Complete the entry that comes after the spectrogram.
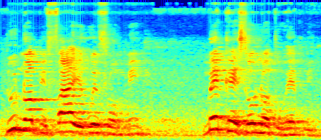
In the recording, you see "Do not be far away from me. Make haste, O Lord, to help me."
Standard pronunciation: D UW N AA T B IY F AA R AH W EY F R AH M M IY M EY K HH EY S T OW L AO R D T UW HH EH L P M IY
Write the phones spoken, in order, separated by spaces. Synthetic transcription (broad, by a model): D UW N AA T B IY F AA AH W EY F R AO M M IY M EY K EY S OW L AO T UW HH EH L P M IY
